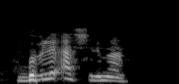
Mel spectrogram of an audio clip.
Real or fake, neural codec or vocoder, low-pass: fake; vocoder, 24 kHz, 100 mel bands, Vocos; 5.4 kHz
